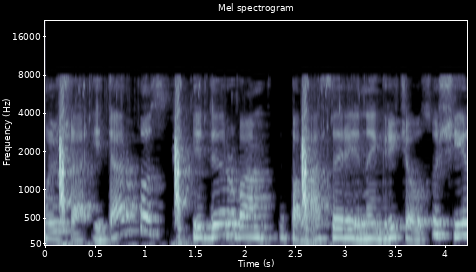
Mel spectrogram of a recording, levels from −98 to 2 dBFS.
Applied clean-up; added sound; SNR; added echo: classical method Wiener filter.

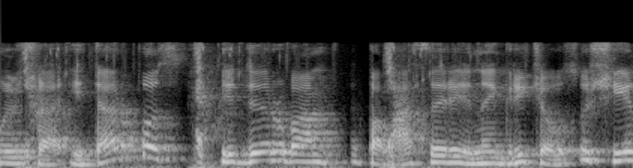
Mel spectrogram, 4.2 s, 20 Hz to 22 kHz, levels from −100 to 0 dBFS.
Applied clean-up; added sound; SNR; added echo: neural mask model Resemble Enhance denoiser.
